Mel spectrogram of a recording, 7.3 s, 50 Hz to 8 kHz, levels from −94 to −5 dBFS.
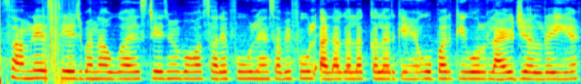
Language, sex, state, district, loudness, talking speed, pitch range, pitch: Hindi, female, Chhattisgarh, Raipur, -18 LUFS, 205 wpm, 240-250 Hz, 245 Hz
